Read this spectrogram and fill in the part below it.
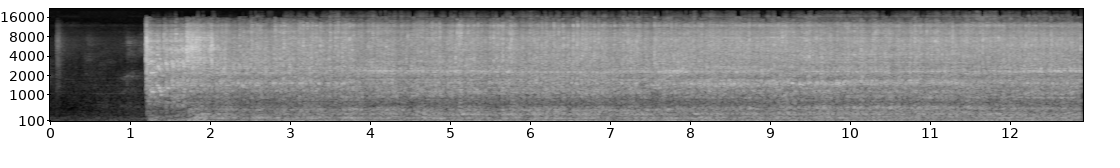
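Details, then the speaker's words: Super Late Model dirt racing engine after an engine swap, fuelled and first started: cranks and catches within a second, then settles into a strong, even idle with a steady lope; good oil pressure, no leaks, at temperature. "80 PB oh sounds good good thing you already de you say something all right hey sounds good good old pressure no leaks"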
